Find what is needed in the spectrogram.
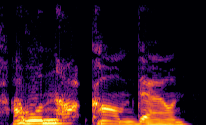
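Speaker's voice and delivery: loud furious refusal; shouting. A narrator's reading. Jared yelling at Grant on the stairs, loud and furious. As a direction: yell it at the top of your lungs. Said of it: "Jared shouted".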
